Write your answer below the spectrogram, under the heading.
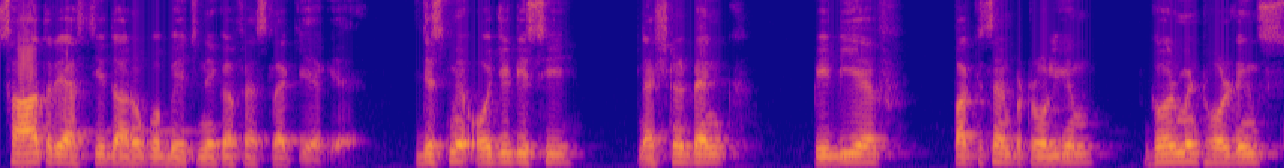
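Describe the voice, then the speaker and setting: The background is quiet while a man speaks at a moderate pace. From Pakistan. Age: 40s. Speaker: journalist and political commentator; journalist, political commentator. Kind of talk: political commentary vlog. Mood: serious, grave. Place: home room. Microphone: lapel.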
